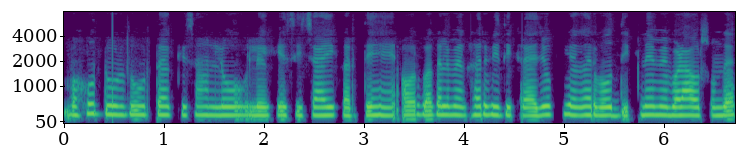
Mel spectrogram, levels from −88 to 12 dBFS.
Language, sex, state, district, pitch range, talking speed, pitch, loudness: Hindi, female, Uttar Pradesh, Etah, 220-230 Hz, 240 wpm, 225 Hz, -13 LUFS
